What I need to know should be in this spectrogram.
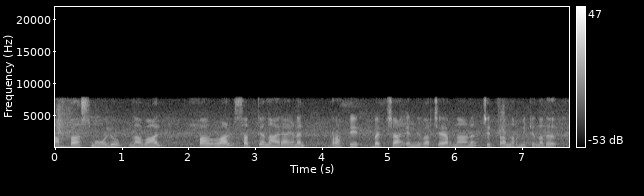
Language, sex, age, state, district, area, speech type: Malayalam, female, 30-45, Kerala, Alappuzha, rural, read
